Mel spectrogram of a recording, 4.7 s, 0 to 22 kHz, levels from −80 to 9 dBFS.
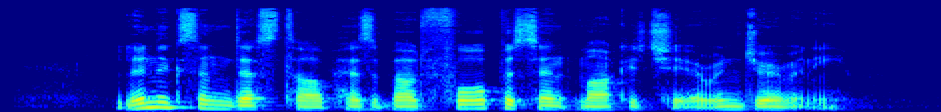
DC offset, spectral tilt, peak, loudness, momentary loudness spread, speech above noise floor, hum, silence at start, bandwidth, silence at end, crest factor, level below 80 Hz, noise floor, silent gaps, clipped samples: under 0.1%; -5 dB/octave; -14 dBFS; -33 LUFS; 6 LU; 33 dB; none; 0.6 s; 16.5 kHz; 0.5 s; 18 dB; -82 dBFS; -66 dBFS; none; under 0.1%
